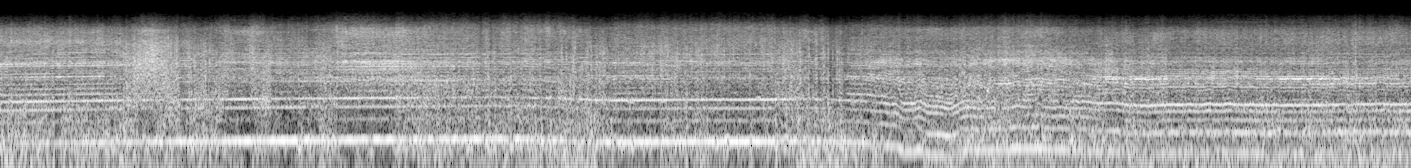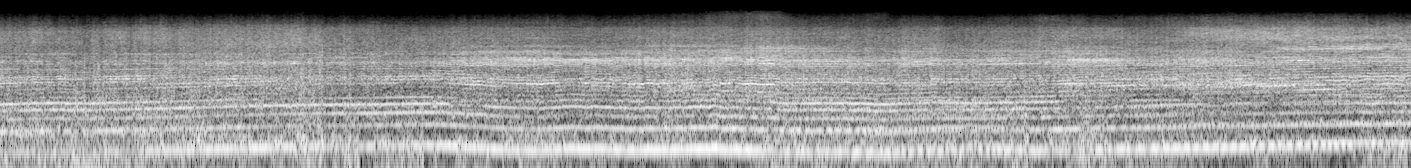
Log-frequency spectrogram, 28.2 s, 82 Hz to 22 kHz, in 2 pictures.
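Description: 100cc two-stroke go-kart engine running hard at high revs, heard from onboard. Its pitch drops sharply about nine seconds in as the throttle comes off, then holds lower and slowly climbs again.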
